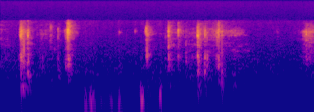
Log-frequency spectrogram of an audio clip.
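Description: Computer keyboard typing in an XML editor, irregular bursts of crisp close key clicks with brief pauses, a final lone tap after a short gap, quiet and without talk.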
